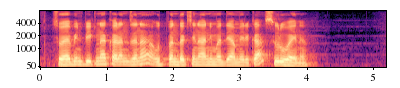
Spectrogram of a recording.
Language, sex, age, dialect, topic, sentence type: Marathi, male, 18-24, Northern Konkan, agriculture, statement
